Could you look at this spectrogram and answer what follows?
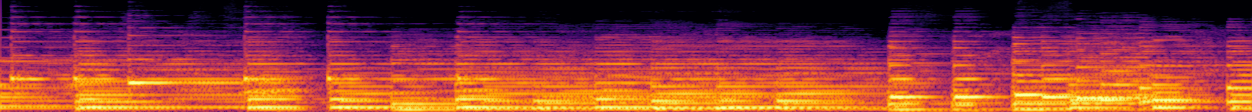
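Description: Piano played solo: chords and a melody line struck note by note and left to ring.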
